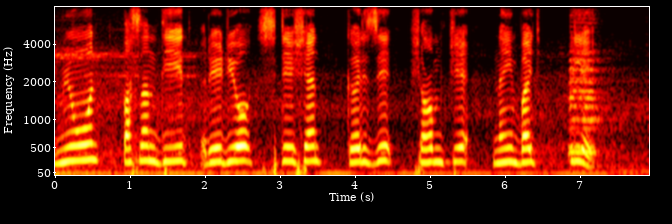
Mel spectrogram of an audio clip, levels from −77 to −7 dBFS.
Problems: constant background noise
